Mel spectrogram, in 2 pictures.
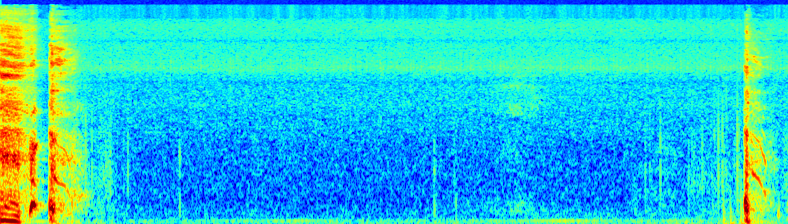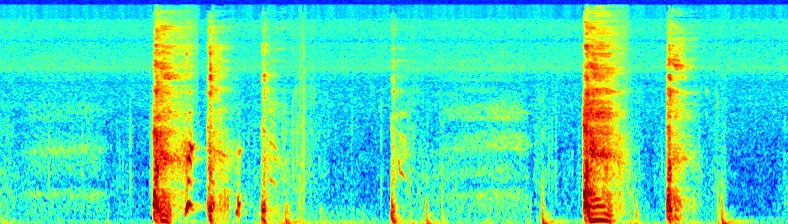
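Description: Repeated bouts of short, sharp coughs with quiet pauses between, typical of a persistent cough.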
